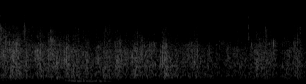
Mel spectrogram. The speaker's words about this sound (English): Hey, wait, before you clap, for the people who came here really early to serve, to open up the doors, to get this high school ready. I just want to honor all of you. Thank you. Can we give them a clap and honor them?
